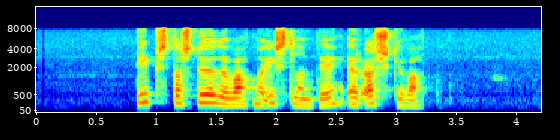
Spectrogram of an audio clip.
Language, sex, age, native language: Icelandic, female, 40-49, Icelandic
